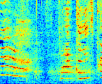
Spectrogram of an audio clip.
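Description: A person making high-pitched, squeal-like vocal sounds: a falling squeal at the start, then a shorter one about a second and a half in.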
